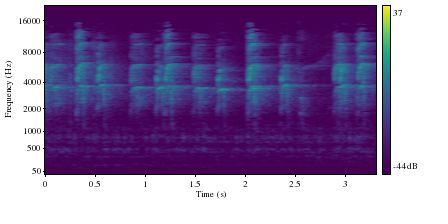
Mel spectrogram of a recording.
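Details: American robins lead the mobbing of a barred owl, giving sharp, high, squeaky alarm notes in uneven bursts, about two each second; hours later the barely moved owl was still being mobbed, a little less enthusiastically.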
